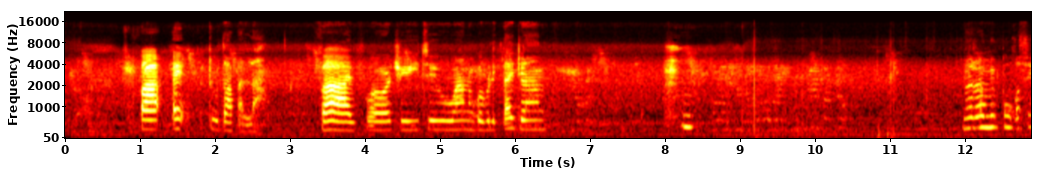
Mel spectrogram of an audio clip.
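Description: A young girl talks playfully close to the microphone.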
